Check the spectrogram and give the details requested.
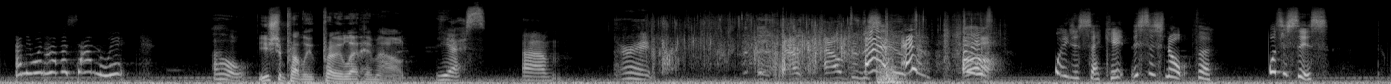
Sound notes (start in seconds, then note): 6.4 squelching sounds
